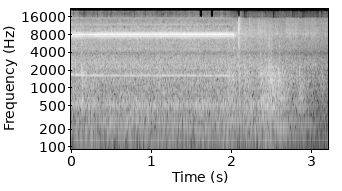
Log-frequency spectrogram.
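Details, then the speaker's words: Circa-1940 Hercus metal lathe with 80 years of wear, under rebuild, runs with a rough shaking rumble and thin high whine, then winds down; owner suspects pulleys, possibly a gear, out of balance: heavy spindle vibration. "okay pick it up from the video remember had a lot of vibration on the lathe you actually hear it"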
